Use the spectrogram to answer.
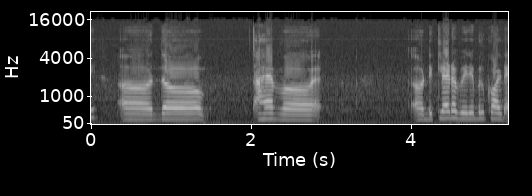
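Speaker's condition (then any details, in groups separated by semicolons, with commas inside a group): No condition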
